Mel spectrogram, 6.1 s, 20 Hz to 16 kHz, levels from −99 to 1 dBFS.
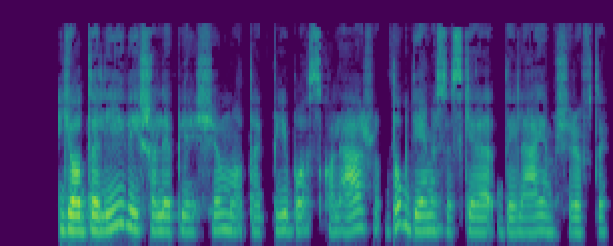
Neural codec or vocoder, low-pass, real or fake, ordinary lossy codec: none; 14.4 kHz; real; MP3, 48 kbps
